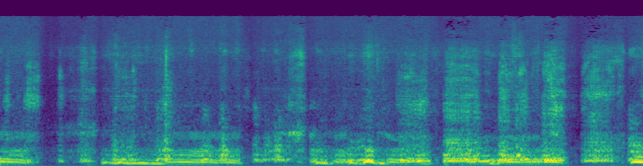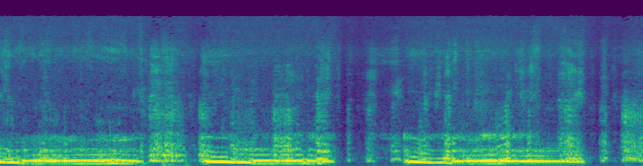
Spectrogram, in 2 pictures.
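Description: Rottweilers growling in play during a tug-of-war over a toy: long, low growls in spells of one to three seconds, broken by short pauses.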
